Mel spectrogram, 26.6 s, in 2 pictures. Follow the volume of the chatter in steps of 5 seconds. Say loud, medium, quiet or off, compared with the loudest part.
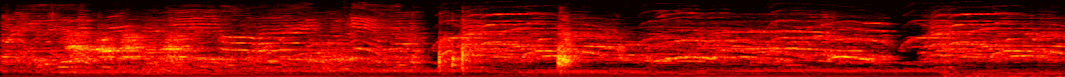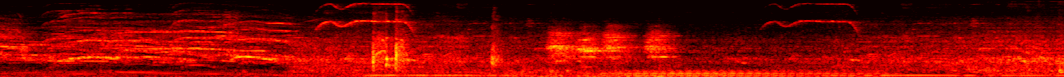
loud, loud, loud, loud, medium, loud.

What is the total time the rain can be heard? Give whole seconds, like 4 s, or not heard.
not heard.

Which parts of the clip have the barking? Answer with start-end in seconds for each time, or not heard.
0.8-2.5, 20.1-21.8.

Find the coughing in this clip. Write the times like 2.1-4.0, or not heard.
5.5-7.2, 17.9-19.6.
